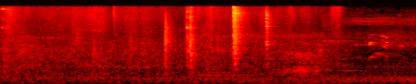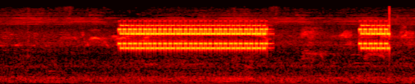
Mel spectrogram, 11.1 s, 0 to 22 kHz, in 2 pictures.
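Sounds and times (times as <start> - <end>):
mobile phone ringtone trilling: 7.1 - 9.2, 10.4 - 10.8.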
